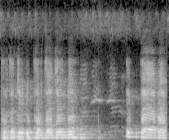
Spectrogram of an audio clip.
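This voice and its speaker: A man giving live cricket commentary at an outdoor ground at night, heard through an outdoor loudspeaker. He talks in rhymes and wordplay and keeps coming back to the same stock affirmation. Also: on the high side, animated, moderate pace, muffled recording. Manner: rhyming and wordplay-heavy, keeps repeating one stock affirmation. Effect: broadcast over an outdoor loudspeaker. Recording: echoey outdoor loudspeaker with a loud crowd.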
